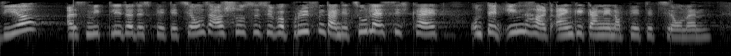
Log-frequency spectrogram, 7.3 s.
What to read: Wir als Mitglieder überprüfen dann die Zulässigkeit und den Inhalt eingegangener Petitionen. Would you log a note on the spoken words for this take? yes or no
yes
